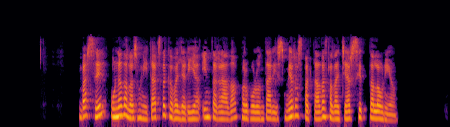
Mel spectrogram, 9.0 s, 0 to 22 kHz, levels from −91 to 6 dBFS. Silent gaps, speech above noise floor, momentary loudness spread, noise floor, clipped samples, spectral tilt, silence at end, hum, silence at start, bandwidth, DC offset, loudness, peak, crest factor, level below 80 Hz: none; 34 dB; 7 LU; -52 dBFS; under 0.1%; -4.5 dB/octave; 1.05 s; none; 1.6 s; 7.8 kHz; under 0.1%; -19 LUFS; -2 dBFS; 18 dB; -62 dBFS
